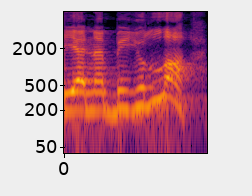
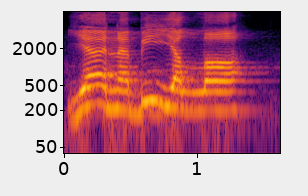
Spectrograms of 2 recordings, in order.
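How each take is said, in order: First: A 'u' vowel comes before Allah. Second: An 'a' vowel comes before Allah. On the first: This is the Malay way to say it. The speaker calls it wrong. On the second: This is the Arabic way to say it. The speaker calls it right. "dia kita baris atas"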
